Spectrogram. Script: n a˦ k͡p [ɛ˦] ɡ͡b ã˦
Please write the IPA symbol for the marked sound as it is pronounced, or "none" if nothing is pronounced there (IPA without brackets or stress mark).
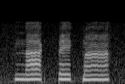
ɛ˦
